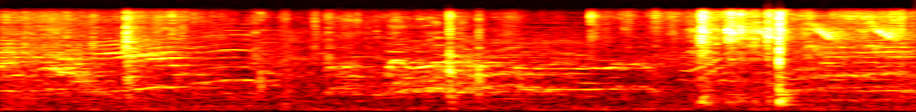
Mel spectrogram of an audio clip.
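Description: Short falling chirps of a small bird, several in a quick run near the end, with sharp clinks of a metal spoon against steel dishes and faint voices behind.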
